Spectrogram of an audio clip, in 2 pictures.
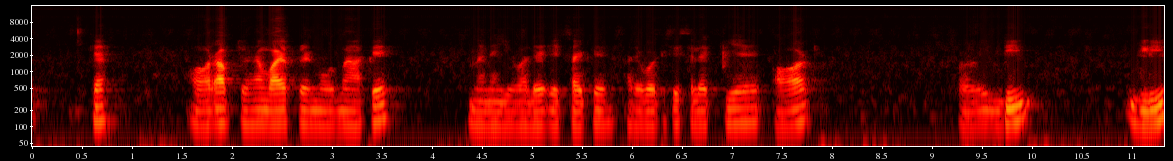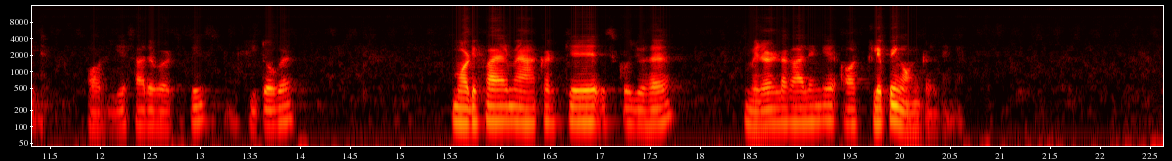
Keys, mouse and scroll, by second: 2.1-6.5 drag, 6.8 KP_1, 9.7 Delete, 13.3 scroll down 1, 13.3 middle click, 13.9 Tab, 15.2-16.2 drag, 18.4-20.5 drag, 20.5-22.6 middle drag.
